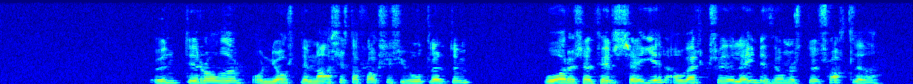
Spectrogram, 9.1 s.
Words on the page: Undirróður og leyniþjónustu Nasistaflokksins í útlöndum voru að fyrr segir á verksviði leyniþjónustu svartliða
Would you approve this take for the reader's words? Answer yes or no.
no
